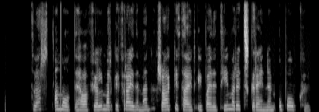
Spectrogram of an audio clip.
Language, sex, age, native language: Icelandic, female, 20-29, Icelandic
